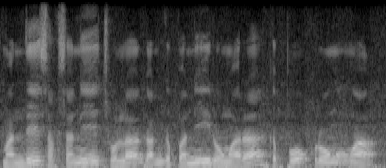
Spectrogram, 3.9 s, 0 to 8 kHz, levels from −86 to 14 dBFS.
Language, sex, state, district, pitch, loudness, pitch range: Garo, male, Meghalaya, West Garo Hills, 140 Hz, -14 LUFS, 135-150 Hz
